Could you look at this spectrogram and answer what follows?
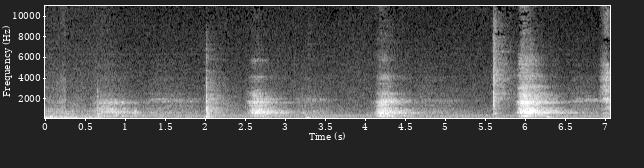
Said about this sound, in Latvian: Šai cīnītājas ainā dejotājas elpa ir ritmiska, kā sportā pienākās. Piepūlētā tiek kāpināta sevis pārvarēšanas niknējā šņākuļošanā, kas jau krietni vēlāk izlauzīsies cilvēciskā kliedzienā.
